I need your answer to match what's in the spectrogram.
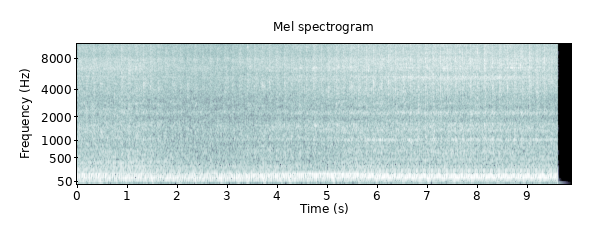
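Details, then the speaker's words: Mid-1940s Ford F5 one-ton dump truck, flathead 8BA V8, first start in years after freeing stuck pistons: low, even V8 burble at steady idle, no knocks or misses. Carburetor needs rebuilding, accelerator pump dead, primed by hand. "so now that we got the truck to run on its own the carburetor needs to be rebuilt so it's gonna go off to get rebuilt the accelerator pump in is dead so we have to prime the carburetor by hand with a little bit of fuel down its throat"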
